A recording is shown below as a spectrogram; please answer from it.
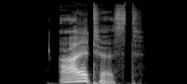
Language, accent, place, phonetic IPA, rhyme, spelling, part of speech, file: German, Germany, Berlin, [ˈaːltəst], -aːltəst, aaltest, verb, De-aaltest.ogg
- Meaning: inflection of aalen: 1. second-person singular preterite 2. second-person singular subjunctive II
